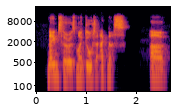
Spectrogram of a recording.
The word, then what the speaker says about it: Agnes: her as my daughter Agnes uh which would have been pronounced a bit like the French Any or MS at the time and I was so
